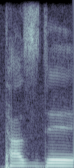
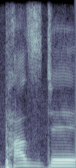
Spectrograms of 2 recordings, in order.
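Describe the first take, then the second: No difference in how they are said.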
